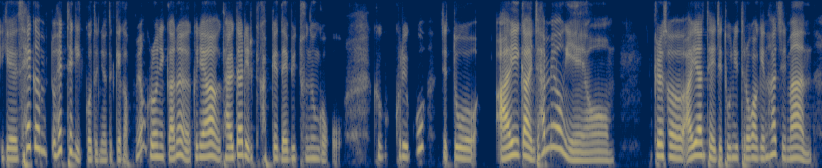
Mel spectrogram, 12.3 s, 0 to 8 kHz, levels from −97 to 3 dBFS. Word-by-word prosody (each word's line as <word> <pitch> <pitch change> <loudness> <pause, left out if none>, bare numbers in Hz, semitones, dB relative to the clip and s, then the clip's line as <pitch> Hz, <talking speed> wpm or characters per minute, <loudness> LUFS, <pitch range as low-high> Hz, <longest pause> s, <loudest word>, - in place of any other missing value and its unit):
이게 175 -1 0
세금 370 - +1
또 230 - -3
혜택이 315 0 0
있거든요? 155 -2 -5
늦게 165 +2 -5
갚으면. 265 - -7
그러니까는 205 - 0
그냥 205 -1 +4
달달이 200 +5 +3
이렇게 190 -1 -6
갚게 190 - -4
내버려 165 +2 -2
두는 180 -1 -6
거고. 145 -4 -9 0.5
그거 205 +1 -11
그리고 220 - -4 0.2
이제 - - -5
또 180 -3 0 0.3
아이가 220 +3 +6
이제 165 - -1
1 305 +4 0
명이에요. 155 - -2 0.6
그래서 210 -4 +2
아이한테 220 +2 +4
이제 175 +1 -2
돈이 190 +2 -4
들어가긴 185 -1 -1
하지만 190 - 0
190 Hz, 360 characters per minute, -25 LUFS, 175-225 Hz, 0.6 s, 아이가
